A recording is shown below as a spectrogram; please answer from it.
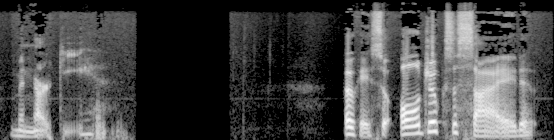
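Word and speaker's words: menarche: My grandma used to pronounce it manarch, but it's actually manarchy.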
